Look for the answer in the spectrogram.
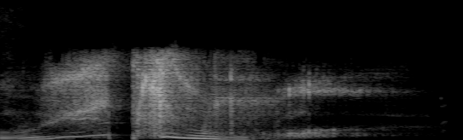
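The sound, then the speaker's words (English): In a film scene, a new starship leaps to warp speed: two quick rising, warbling surges of tone burst out loudly, then a bright shimmering whoosh trails off and fades within a couple of seconds. “And uh, this minute starts with Kirk and crew approaching the Excelsior and ends with a new starship zipping off into warp speed.”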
